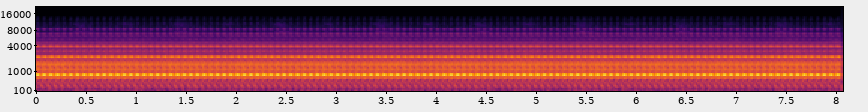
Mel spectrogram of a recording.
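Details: Loud, steady electronic buzzing with fast regular pulsing, about 150 pulses a minute, as an MRI scanner runs a sequence: MRI scanner noise.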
